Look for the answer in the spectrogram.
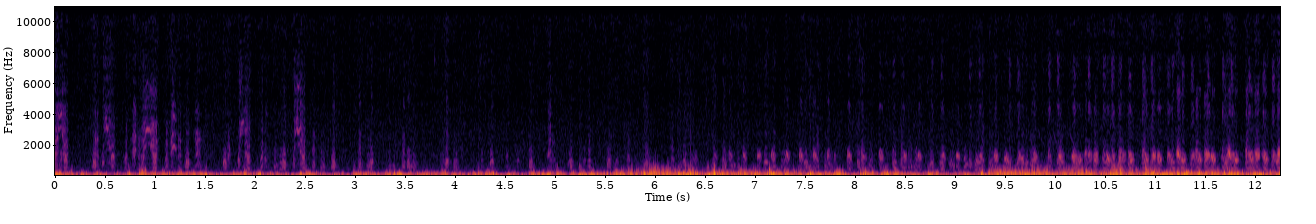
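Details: Female chukar partridge calling during bird hunting. Scattered notes at first, then a fast run of repeated clucking chuck notes in the second half, with heavy low-pitched rumble behind.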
